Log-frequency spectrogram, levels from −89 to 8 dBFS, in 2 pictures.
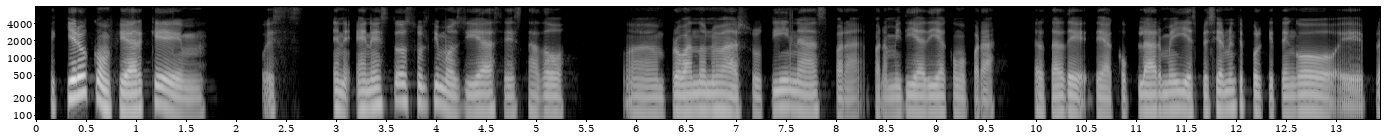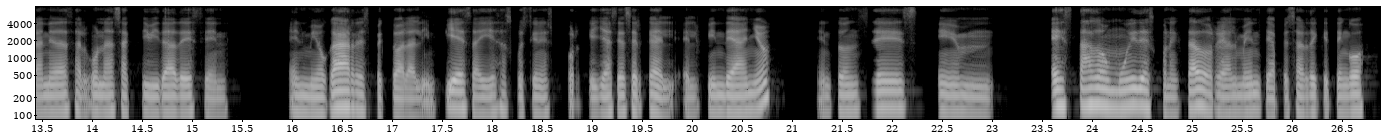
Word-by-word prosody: Te - - -3
quiero 210 - +11
confiar 125 - +5
que, 130 -8 +4
mm, 100 0 -5 0.6
pues, - - -10 0.3
en 125 -4 +1
en 130 +1 +2
estos 165 +4 0
últimos 150 -9 0
días 120 +1 0
he 110 - -3
estado, 110 -2 -3 0.6
am, 105 -1 -4
probando 115 +3 +2
nuevas 120 -3 0
rutinas 120 +1 -1
para 100 -2 -6
para 105 -1 -7
mi 105 +1 -3
día 115 0 0
a - - +1
día, 110 0 +1
como 105 -2 -5
para - - -6 0.3
tratar 110 0 -2
de 110 -5 0
de 105 - -1
acoplarme, 120 +5 0
y 125 -2 +2
especialmente 130 +4 -1
porque 115 -4 -3
tengo, 110 0 +1
eh, - - -3
planeadas 115 +3 -1
algunas 115 0 -2
actividades 110 0 -1
en 100 -1 -6 0.6
en 110 -1 -3
mi 105 0 0
hogar 130 +6 +5
respecto 110 -4 -4
a 95 - 0
la 95 -1 -1
limpieza 125 +3 -1
y 105 +1 -2
esas 115 +1 -6
cuestiones, 105 0 -5
porque 105 - -6
ya 110 +1 -1
se 115 - -1
acerca 115 0 -1
el 100 +1 -5
el 105 +1 -7
fin 110 0 -2
de 115 - +4
año. 120 - +1 0.4
Entonces, 130 +4 -2 0.2
em, 115 -3 -2 0.6
he 135 - +5
estado 145 +1 +2
muy 135 +2 +2
desconectado 130 -1 +1
realmente. 110 0 -2
A 100 - -4
pesar 105 +2 -4
de 115 - 0
que - - -6
tengo, 115 +2 0
115 Hz, 155 wpm, -25 LUFS, 110-130 Hz, 0.6 s, quiero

